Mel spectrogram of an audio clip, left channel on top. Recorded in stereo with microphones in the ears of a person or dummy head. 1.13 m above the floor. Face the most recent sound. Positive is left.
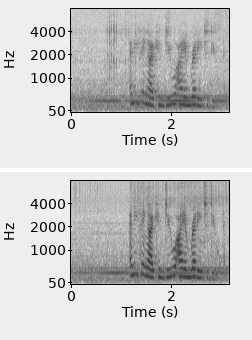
turn(degrees=-40)  # may be behind; listen again after turning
